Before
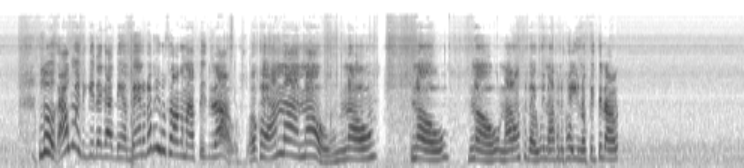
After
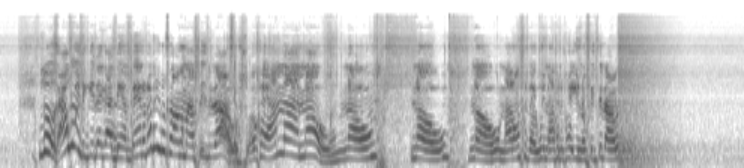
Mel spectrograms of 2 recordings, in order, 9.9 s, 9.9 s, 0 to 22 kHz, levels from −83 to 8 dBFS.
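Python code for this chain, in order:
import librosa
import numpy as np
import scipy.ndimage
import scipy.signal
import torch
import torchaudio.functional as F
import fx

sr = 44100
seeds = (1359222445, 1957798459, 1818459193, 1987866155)

y = fx.sustainer(x, sr, db_per_s=30.0)
y = F.gain(torch.from_numpy(y), -4.0).numpy()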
